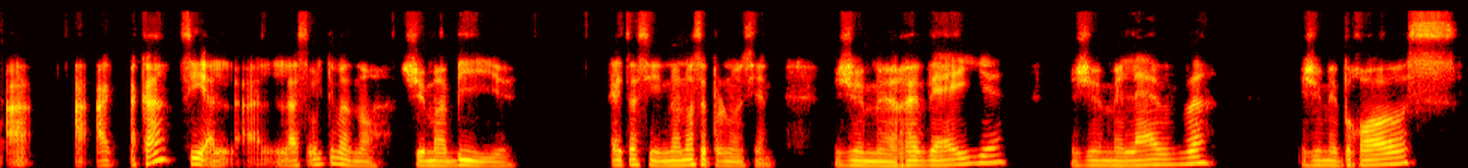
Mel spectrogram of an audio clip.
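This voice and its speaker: A French teacher with a very low, slightly mellow voice runs a bilingual language lesson at an unhurried, methodical pace. He patiently repeats each word and phrase and often asks whether everyone is following. The recording is dry and close, with no room sound.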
